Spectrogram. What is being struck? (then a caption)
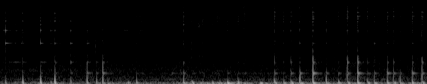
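Glass cup. A glass cup is tapped quickly with the fingers, producing a rapid, uneven run of short, dull knocks with a faint clink. Each tap dies away almost at once, and the tapping grows denser and louder toward the end.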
